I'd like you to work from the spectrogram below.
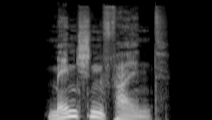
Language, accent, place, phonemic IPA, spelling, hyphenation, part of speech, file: German, Germany, Berlin, /ˈmɛnʃn̩ˌfaɪ̯nt/, Menschenfeind, Men‧schen‧feind, noun, De-Menschenfeind.ogg
- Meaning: misanthrope (male or of unspecified gender)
